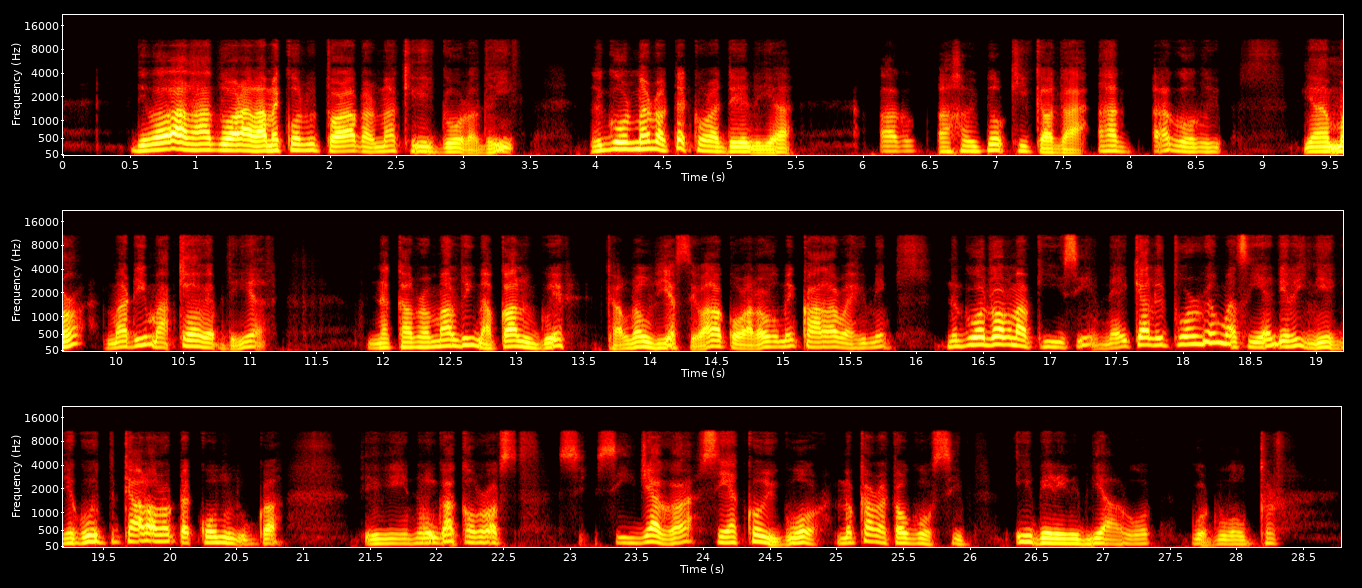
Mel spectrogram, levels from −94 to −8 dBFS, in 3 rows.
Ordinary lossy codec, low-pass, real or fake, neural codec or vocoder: none; 10.8 kHz; fake; codec, 16 kHz in and 24 kHz out, 0.4 kbps, LongCat-Audio-Codec, four codebook decoder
